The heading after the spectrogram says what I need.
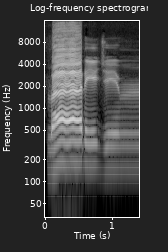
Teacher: Kita masukkan lagi tanwinnya ke huruf mim dan ditahan gunnahnya. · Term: idgham bi gunnah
